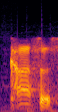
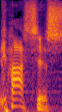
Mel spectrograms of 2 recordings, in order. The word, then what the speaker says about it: Casas: don't know the how how do you say the last name kasus I believe casus okay Red Sox first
